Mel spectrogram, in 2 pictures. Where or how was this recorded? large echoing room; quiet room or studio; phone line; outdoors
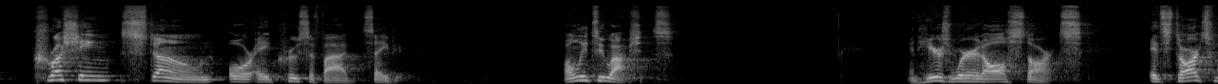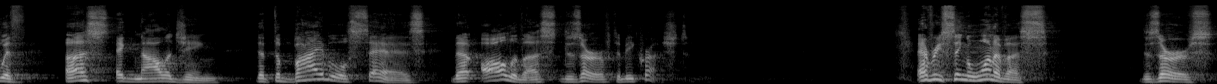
large echoing room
